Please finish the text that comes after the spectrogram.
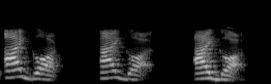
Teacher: bunyinya seperti o antara o dengan A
